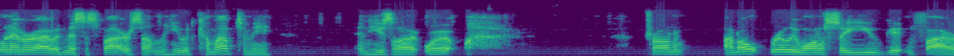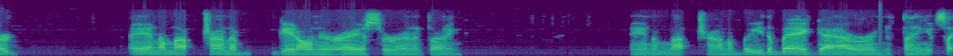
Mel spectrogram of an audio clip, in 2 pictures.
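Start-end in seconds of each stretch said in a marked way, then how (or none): 4.2-18.8 slow, drawn-out, long-winded voice. Retelling a coworker's slow warning about a missed spot: imitating slow-talking Trevor. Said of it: "took him about five minutes to say".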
